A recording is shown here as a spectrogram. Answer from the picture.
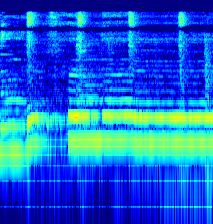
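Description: Live indie band: a singer holds one long, steady sung note over guitar after a short rising phrase, and low bass notes come in near the end.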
